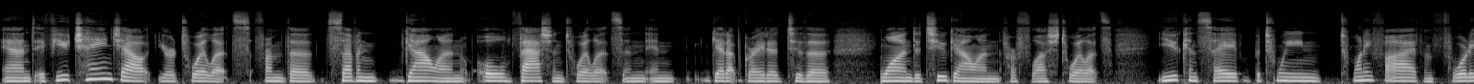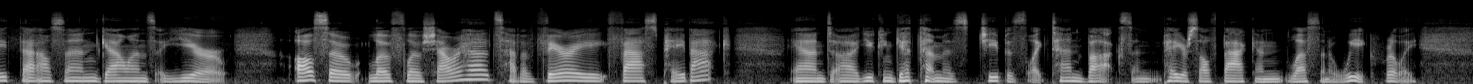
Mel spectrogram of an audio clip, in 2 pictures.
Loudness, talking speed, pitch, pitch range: -20 LUFS, 135 wpm, 155 Hz, 140-165 Hz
